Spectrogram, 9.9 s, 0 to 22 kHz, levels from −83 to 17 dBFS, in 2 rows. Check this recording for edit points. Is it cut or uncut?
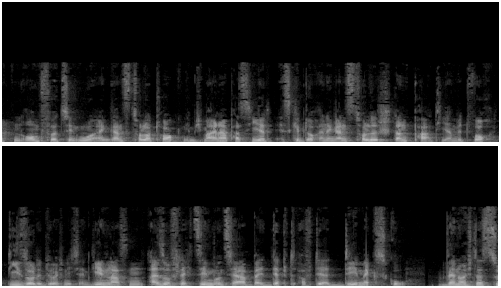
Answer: uncut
